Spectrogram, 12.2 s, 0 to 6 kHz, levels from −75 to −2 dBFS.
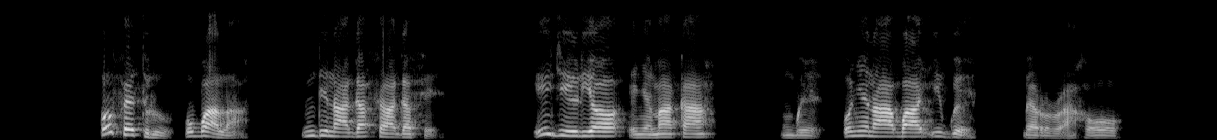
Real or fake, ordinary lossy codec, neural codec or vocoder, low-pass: fake; none; codec, 16 kHz, 16 kbps, FunCodec, trained on Chinese and English, 50 frames a second; 5.4 kHz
